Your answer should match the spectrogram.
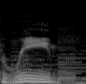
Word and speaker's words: Ream: My last name, it's pronounced Ream. You said meme? – No, I mean, do you like memes?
